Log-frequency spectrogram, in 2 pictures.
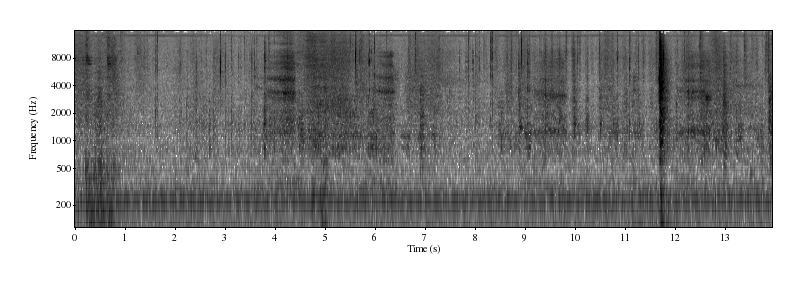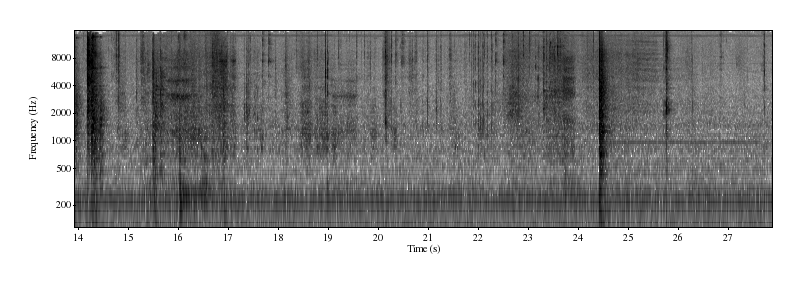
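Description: Plastic opening pick scraping and clicking along the edge of a smartphone's glued glass back cover as it works the adhesive loose, with a few sharp clicks, the loudest near the end.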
